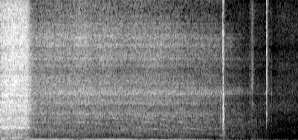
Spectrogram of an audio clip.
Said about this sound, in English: I'm about to fire up the Valiant for the first time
